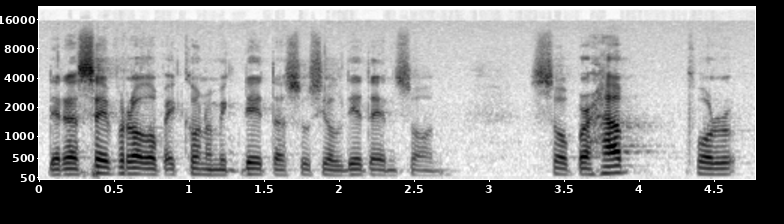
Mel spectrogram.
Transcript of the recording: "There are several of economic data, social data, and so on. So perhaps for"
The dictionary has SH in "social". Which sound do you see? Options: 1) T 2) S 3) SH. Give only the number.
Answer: 2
